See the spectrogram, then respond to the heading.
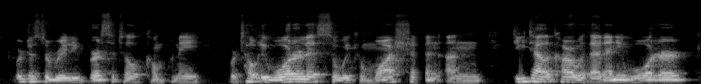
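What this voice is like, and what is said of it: Irish accent. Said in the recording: “your audience will probably put two and two together and get my accent. So originally Irish”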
